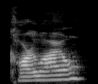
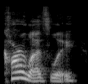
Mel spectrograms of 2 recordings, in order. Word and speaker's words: Carlisle: I mispronounced what is his real name, Carlisle. I in my 11-year-old brain or however old I was like Car Leslie, and that's how I read it because like nobody ever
